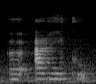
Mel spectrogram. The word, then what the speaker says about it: haricot: il s'agit d'un âge aspirer le déterminant se prononce en tienne on dit le haricot exemple le hibou on dit pas un niveau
